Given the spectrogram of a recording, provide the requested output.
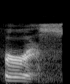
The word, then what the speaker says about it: Urus: Is that the Urus? Yeah. And then you got the Porsche. That's actually pronounced Urus.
